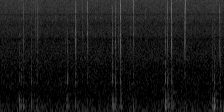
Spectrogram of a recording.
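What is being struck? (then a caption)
Plastic bottle with liquid. Long fingernails of both hands tap the sides of an upright, hollow, clear plastic micellar water bottle with a green cap and liquid inside. The taps are quiet, short, dry clicks with a low hollow thump and a bright tick on top. They come in loose, irregular clusters with almost no ring after each one.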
